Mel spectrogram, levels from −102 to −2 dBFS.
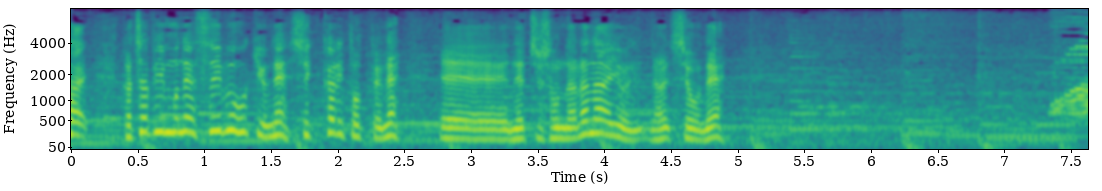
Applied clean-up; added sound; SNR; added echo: none; none; none; none.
